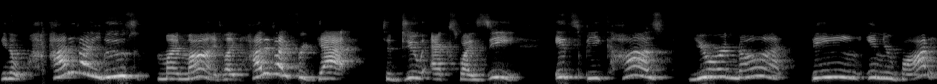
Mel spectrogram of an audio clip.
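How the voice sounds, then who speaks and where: A woman's extremely high, bright, sharp voice with lively intonation at a fairly slow pace, in a room with audible echo. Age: 60s. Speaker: spiritual speaker. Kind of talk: podcast interview.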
